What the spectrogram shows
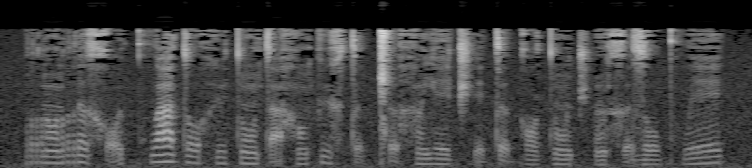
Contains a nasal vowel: yes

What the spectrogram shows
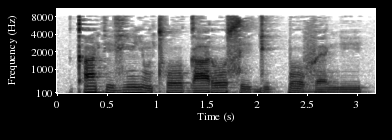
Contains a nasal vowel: yes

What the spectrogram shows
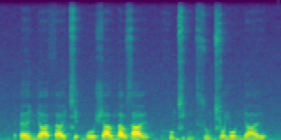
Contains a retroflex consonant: no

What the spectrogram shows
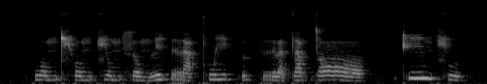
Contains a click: no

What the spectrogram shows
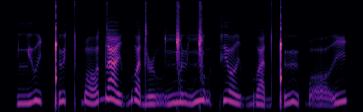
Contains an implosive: yes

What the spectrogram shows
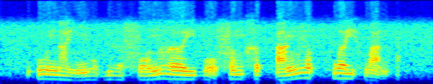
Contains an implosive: yes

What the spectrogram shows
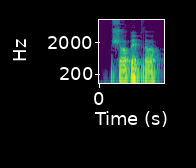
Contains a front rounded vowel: no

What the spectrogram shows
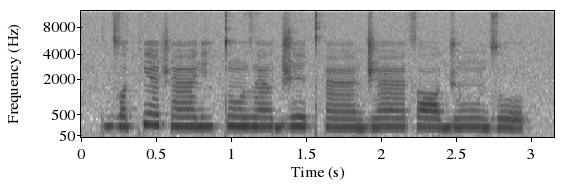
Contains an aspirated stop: yes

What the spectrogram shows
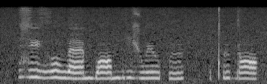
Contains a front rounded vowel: yes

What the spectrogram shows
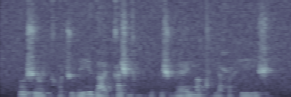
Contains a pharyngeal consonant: yes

